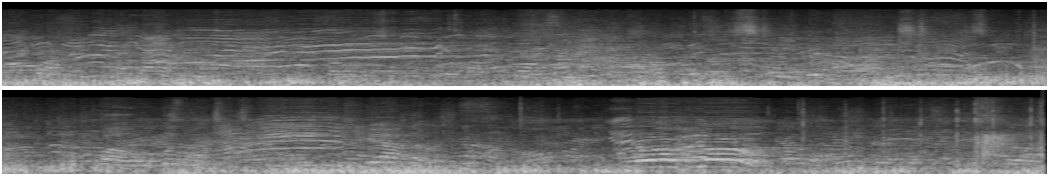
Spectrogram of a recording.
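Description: Spectators nearby shout and cheer loudly outdoors.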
